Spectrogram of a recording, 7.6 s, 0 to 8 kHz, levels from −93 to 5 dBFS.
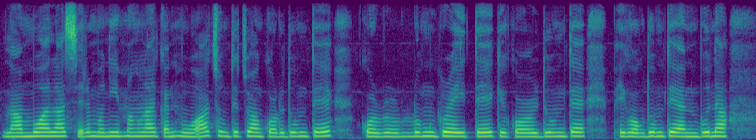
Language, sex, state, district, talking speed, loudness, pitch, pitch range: Mizo, female, Mizoram, Aizawl, 200 wpm, -16 LUFS, 225 Hz, 215-230 Hz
